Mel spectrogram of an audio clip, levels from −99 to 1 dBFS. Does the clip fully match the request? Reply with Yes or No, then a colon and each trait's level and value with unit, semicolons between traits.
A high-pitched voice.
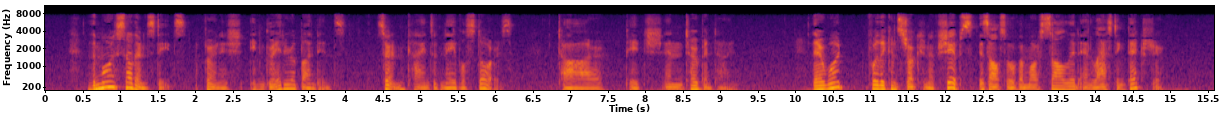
No: low, 105 Hz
